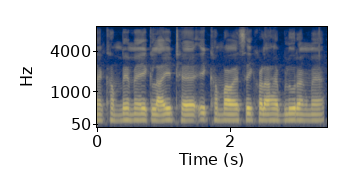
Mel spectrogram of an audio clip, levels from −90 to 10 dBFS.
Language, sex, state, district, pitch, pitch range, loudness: Hindi, male, Jharkhand, Deoghar, 140 Hz, 135-140 Hz, -14 LUFS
